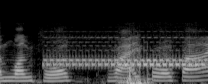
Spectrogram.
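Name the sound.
telephone ringing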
